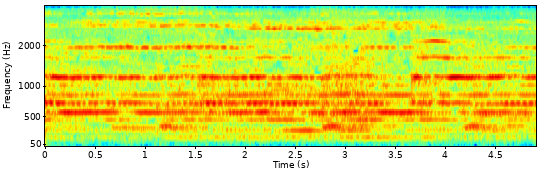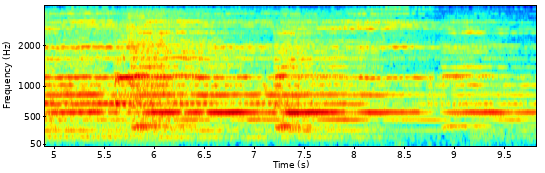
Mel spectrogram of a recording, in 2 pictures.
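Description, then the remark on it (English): An old, disused bell hanging in the corner of a room swings and rings loudly, its rich overlapping tones humming continuously as fresh swinging strikes swell every few seconds, with no voices present. “As he turned, his glance happened to rest upon a bell, a disused bell that hung in the corner of the room.”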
